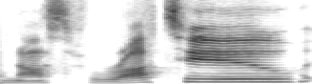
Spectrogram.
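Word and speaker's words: NOS4A2: son and it's called Nosferatu it is that's how it's pronounced but it is spelled out like kind of like a license plate so you know s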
